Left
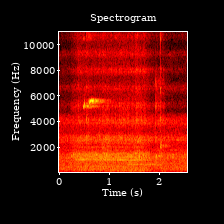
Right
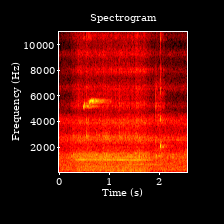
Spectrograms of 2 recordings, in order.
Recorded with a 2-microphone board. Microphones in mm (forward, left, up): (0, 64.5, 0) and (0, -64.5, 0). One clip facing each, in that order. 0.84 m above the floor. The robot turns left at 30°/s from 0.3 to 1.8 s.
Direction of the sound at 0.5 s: 20° right (ahead or behind).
